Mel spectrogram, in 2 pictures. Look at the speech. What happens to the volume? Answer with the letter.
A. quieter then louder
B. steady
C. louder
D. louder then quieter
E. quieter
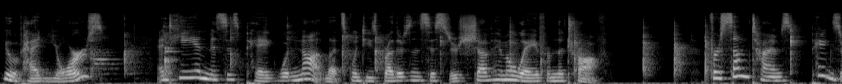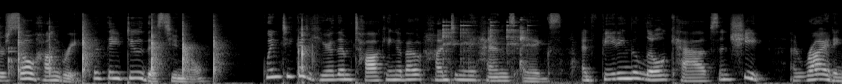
B.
